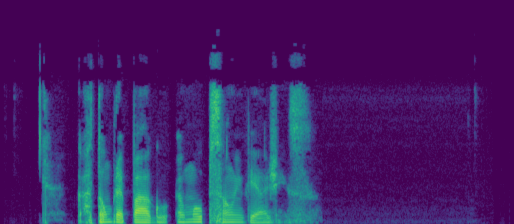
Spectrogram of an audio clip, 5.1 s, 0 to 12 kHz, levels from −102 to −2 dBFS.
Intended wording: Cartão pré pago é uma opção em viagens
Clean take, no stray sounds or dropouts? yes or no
yes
